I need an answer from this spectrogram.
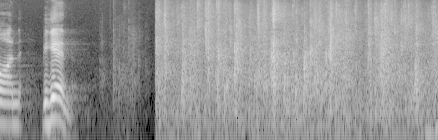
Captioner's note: audience slapping legs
